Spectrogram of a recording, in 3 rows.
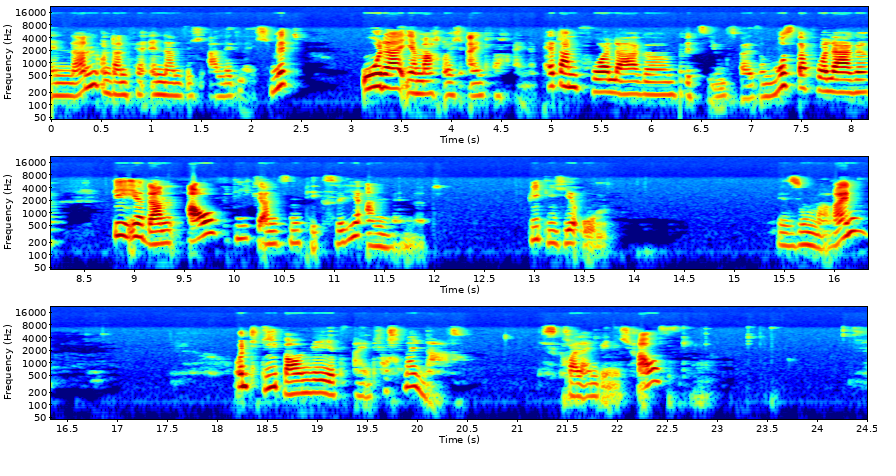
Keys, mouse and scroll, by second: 16.1 click, 22.2 ctrl+scroll down 1, 22.7-23.1 ctrl+scroll down 2, 23.7 shift+scroll down 4.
